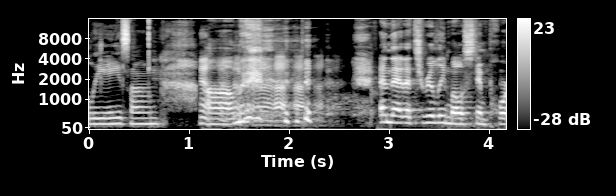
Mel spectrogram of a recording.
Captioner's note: board Members laugh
